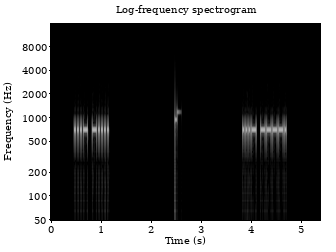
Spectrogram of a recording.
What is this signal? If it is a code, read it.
Morse code, heard as a keyed tone, about 40 wpm, 700 Hz. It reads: V 6 V 9
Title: Single-Letter Single-Number 40wpm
